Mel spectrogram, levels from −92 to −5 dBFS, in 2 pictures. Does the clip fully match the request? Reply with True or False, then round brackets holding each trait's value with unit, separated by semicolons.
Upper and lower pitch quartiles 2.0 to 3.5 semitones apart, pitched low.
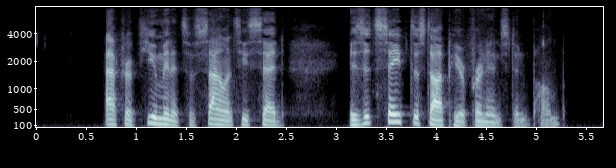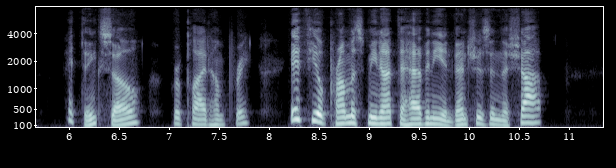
False (5.2 semitones; 130 Hz)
